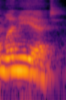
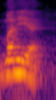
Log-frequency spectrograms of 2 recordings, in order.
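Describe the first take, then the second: The two takes are said the same way.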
